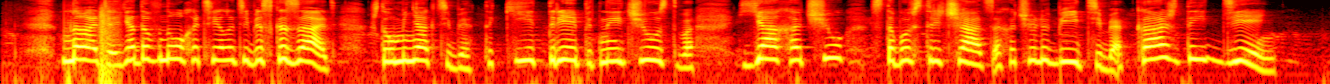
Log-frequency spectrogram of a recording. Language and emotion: Russian, positive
